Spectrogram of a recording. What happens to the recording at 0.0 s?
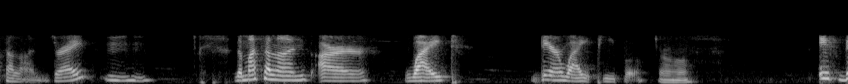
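From the very start the speech carries Speex codec damage, and it runs the whole way through. The encoder is short of bits for the excitation, which fits a setting around 11 kbps, so the voice comes out plainly noisy and hoarse.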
